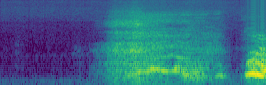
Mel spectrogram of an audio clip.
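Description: After a brief silence, a woman cries with a breathy, wavering sob for about a second, then starts to speak near the end.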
